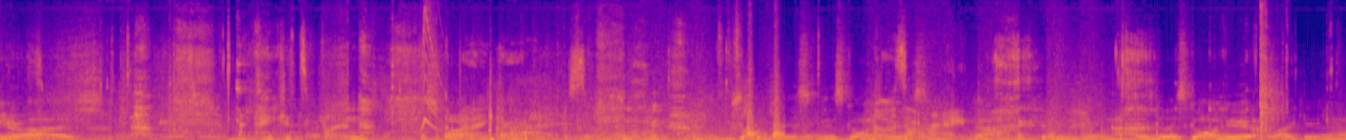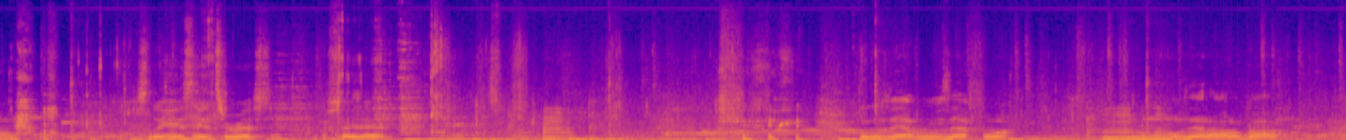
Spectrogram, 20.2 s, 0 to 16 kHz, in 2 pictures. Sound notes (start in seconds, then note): 6.2 laughs; 15.5 laughs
